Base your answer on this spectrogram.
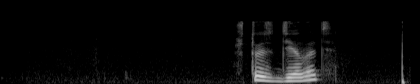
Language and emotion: Russian, neutral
